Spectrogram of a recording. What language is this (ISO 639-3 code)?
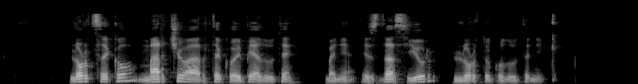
eus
